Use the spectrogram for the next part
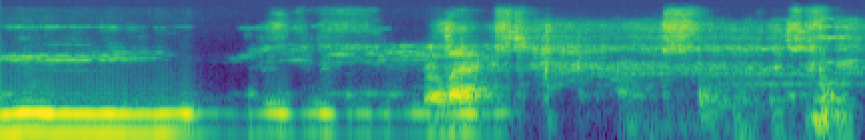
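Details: Singer whose vocal folds do not fully close on a sustained 'e', stronger when the examiner brings the folds together and breathy when released; breathy voice from glottic insufficiency.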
